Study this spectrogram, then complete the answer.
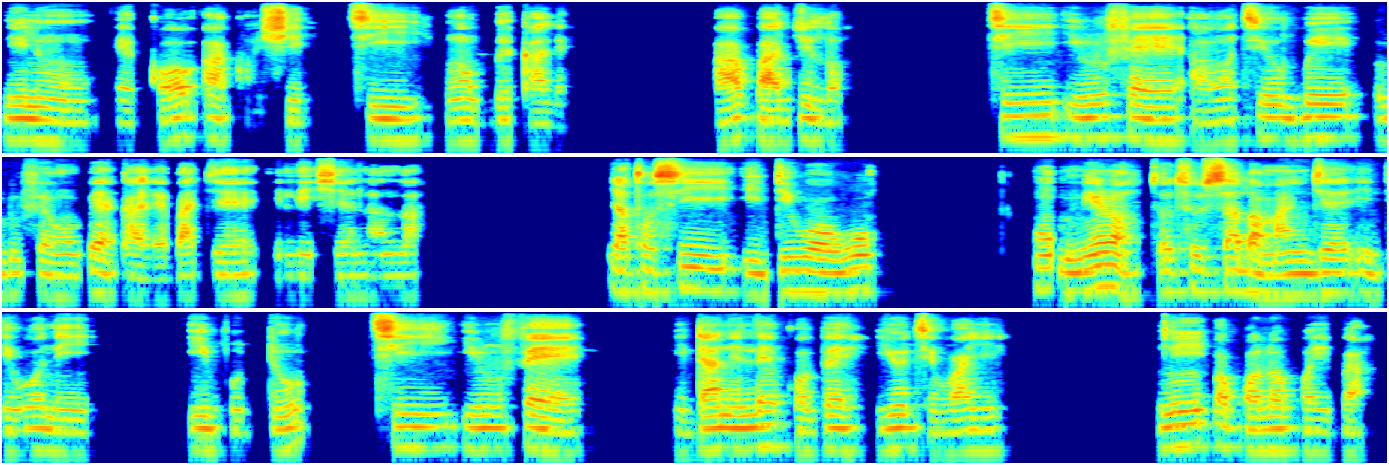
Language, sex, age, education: Yoruba, male, 30-45, tertiary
